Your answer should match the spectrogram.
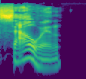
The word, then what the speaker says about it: Samhain: And in a later part of the movie, one of the characters says, Samhain. And I was like, I heard that before, All Hallows Eve. But then when I researched it, even though it's pronounced Samhain, it's spelled out Samhain, S-A-M-H-A-I-N, Samhain, which you had did that research, and I was like, oh, that's why the character's called Sam.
